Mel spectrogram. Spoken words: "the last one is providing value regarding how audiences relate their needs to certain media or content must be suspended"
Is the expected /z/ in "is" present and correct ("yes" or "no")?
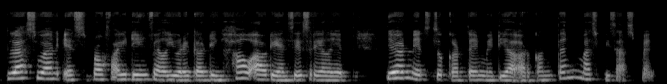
no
